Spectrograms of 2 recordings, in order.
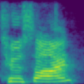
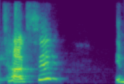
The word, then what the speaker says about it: Tucson: needy oh yeah yeah it's pronounced Tucson I mean you can't say tuxen but normally it's goes by Tucson so the score is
